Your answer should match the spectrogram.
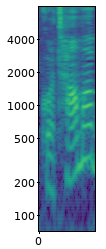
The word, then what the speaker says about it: Gautama: This very clear reference to the Buddha, I believe you pronounce it Gautama Buddha, who, according to tradition, sat beneath a Bodhi tree and didn't get up until he had reached enlightenment.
